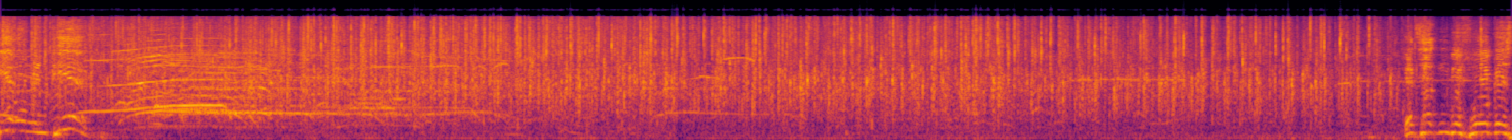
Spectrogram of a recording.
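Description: A crowd claps and cheers outdoors.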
